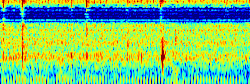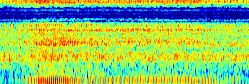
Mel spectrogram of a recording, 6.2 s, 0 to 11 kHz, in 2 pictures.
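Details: Sharp, irregular clicking ticks from the front passenger wheel of a Honda Civic Type R FK8 when turning, over a low idling engine with a brief rev as the car moves; the CV boot and joint look intact.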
